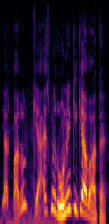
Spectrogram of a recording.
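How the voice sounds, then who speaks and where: A man's voice: very high voice, huge pitch swings, fairly quick, creaky, no echo, clean studio sound, faint music behind, voice pushed up, full character voice. A man playing an exasperated young boyfriend. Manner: exasperated, pleading.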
